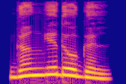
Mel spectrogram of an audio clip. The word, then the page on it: ಗಂಗೆದೊಗಲ್: Gaŋgedogal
